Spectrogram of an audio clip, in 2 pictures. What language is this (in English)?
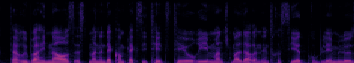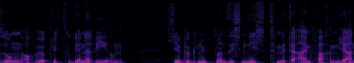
German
